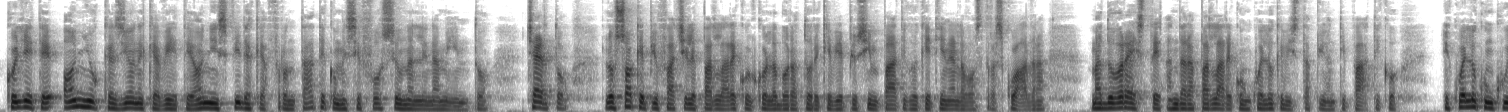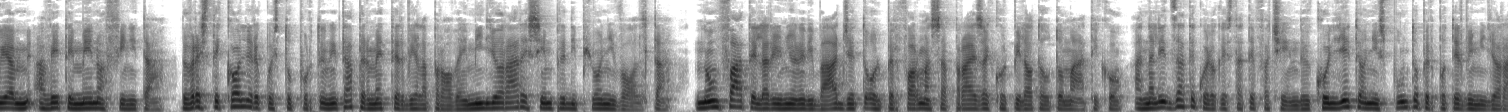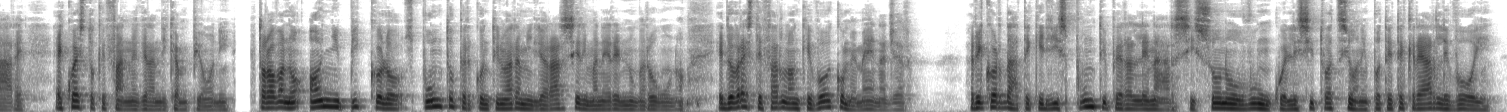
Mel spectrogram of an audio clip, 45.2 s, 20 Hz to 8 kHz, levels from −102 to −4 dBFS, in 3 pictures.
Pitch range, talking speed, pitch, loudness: 110-135 Hz, 175 wpm, 125 Hz, -23 LUFS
